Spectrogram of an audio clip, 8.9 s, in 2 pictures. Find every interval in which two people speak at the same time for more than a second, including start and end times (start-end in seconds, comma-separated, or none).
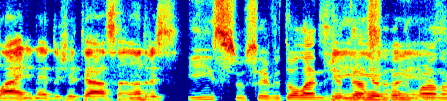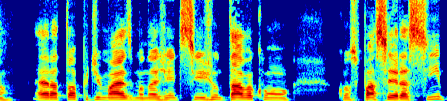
3.2-4.5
